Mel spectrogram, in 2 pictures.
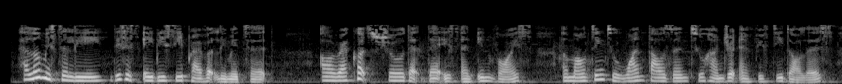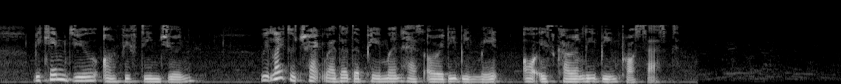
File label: first Female, ai payment reminders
